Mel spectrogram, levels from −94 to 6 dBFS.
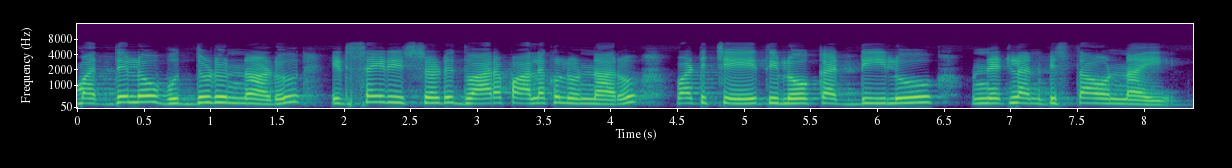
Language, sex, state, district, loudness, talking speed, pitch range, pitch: Telugu, female, Andhra Pradesh, Annamaya, -14 LUFS, 95 wpm, 210-240 Hz, 215 Hz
